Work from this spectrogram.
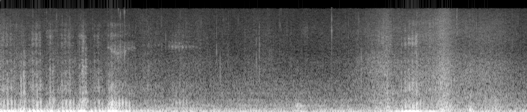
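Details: Pet cats indoors being given treats: a low, steady rumbling purr close to the microphone, with soft rustles and brief louder bursts near the start and again around four seconds.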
